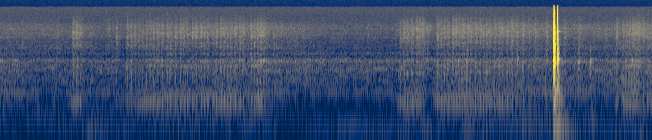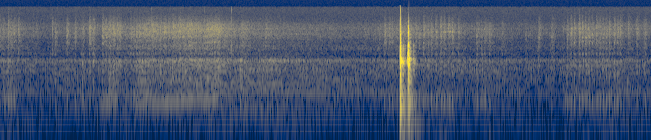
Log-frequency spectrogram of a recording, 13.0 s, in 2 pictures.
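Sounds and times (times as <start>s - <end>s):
motorcycle engine revving: 0.7s - 3.2s, 3.9s - 13.0s
sharp loud knocks: 5.6s - 6.0s, 10.5s - 10.9s.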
